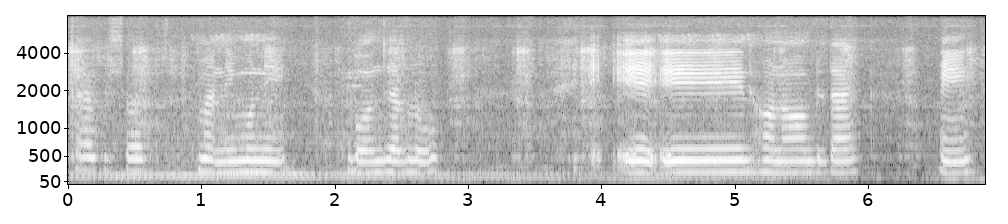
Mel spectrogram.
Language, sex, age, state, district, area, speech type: Assamese, female, 45-60, Assam, Lakhimpur, rural, spontaneous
